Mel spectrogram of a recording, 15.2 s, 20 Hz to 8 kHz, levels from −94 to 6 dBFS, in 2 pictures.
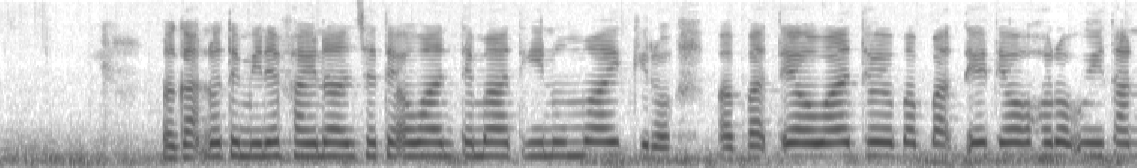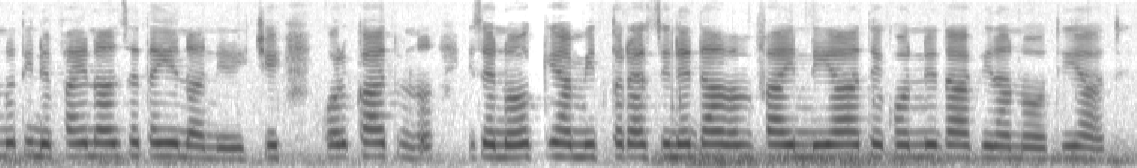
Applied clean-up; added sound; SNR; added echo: none; Rain / Thunderstorm; 13 dB; none.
